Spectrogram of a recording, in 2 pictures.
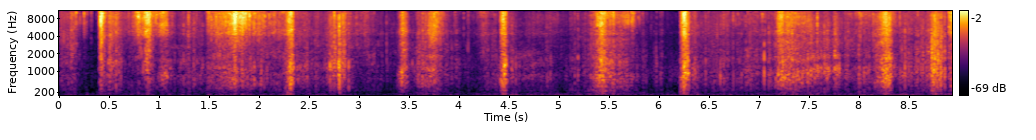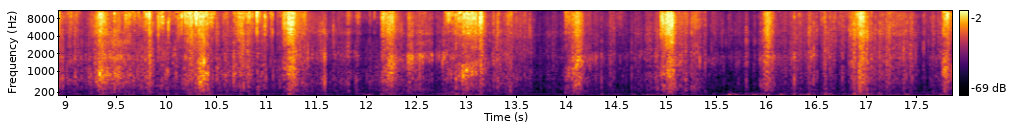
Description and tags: walking on pebbles
This is the sound of me walking on the small pebbles that surround my kid's playscape.
Recorded with a Tascam DR-40, AT-875R mic and love.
